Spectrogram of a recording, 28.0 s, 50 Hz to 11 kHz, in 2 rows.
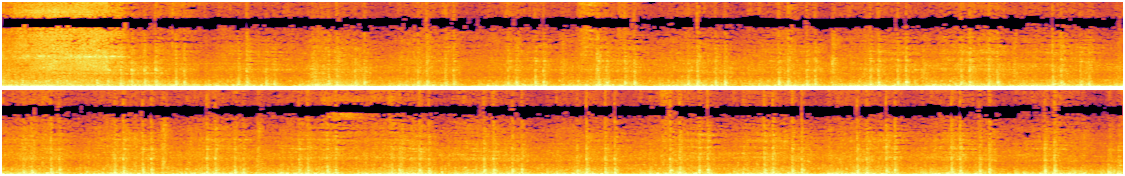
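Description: JR Freight EF210 electric locomotive and its long string of container wagons passing close by, the wheels clattering steadily over the rail joints. It is loudest as the locomotive goes by in the first couple of seconds.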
